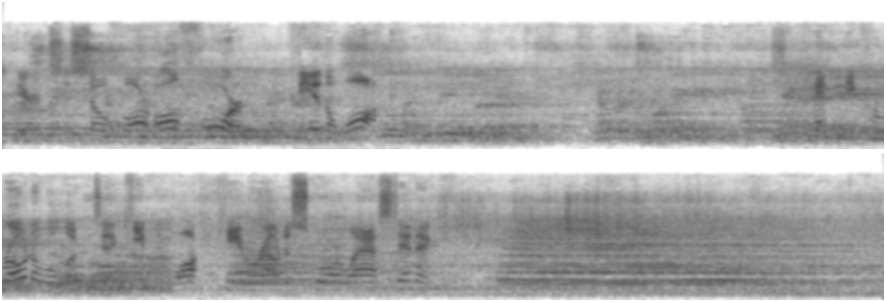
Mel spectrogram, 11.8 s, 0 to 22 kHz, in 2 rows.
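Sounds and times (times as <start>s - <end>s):
speech: 0.1s - 9.9s
train rumbling past behind a baseball stadium: 6.1s - 11.7s
Amtrak train horn blaring: 7.2s - 8.5s, 9.2s - 11.7s.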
